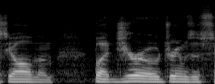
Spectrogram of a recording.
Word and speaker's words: Jiro: It is Jiro, but in a pronunciation I can't do because I'm a dumb American. – Got it. – But it is the hard J.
